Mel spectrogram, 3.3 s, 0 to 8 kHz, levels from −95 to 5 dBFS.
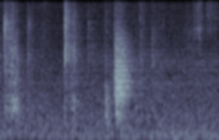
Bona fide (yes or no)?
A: no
